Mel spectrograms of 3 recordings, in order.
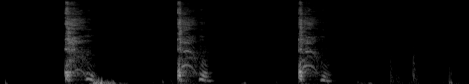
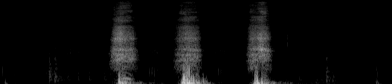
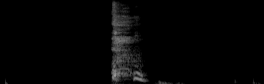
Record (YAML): three_cough_length: 4.7 s
three_cough_amplitude: 6584
three_cough_signal_mean_std_ratio: 0.33
exhalation_length: 3.9 s
exhalation_amplitude: 21436
exhalation_signal_mean_std_ratio: 0.27
cough_length: 2.6 s
cough_amplitude: 5134
cough_signal_mean_std_ratio: 0.27
survey_phase: beta (2021-08-13 to 2022-03-07)
age: 45-64
gender: Female
wearing_mask: 'No'
symptom_none: true
smoker_status: Never smoked
respiratory_condition_asthma: false
respiratory_condition_other: false
recruitment_source: REACT
submission_delay: 2 days
covid_test_result: Negative
covid_test_method: RT-qPCR
influenza_a_test_result: Negative
influenza_b_test_result: Negative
